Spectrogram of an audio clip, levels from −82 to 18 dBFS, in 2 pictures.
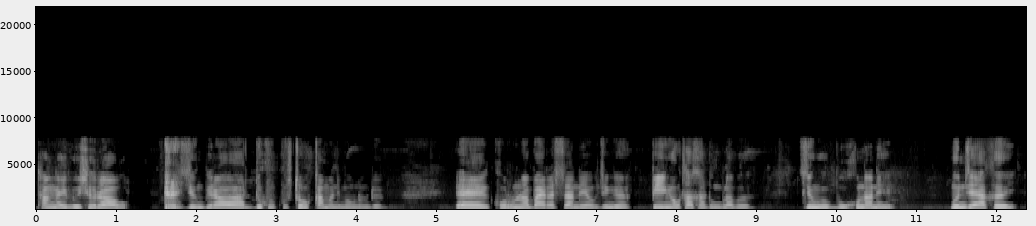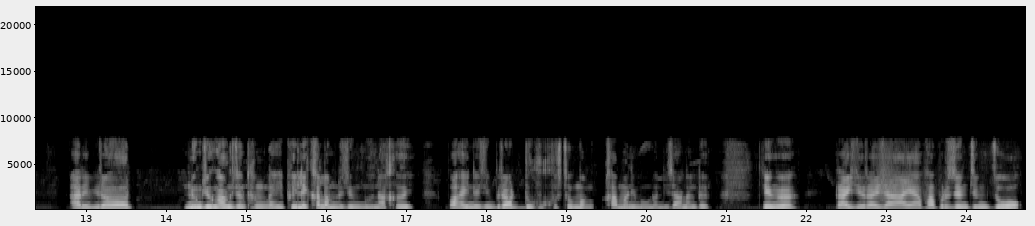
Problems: none marked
